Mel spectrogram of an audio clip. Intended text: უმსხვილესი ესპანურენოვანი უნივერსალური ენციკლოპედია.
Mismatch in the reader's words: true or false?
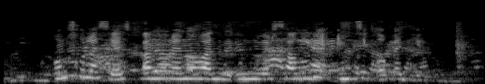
false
